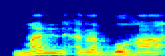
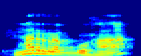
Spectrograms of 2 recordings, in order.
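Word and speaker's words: من ربها: Man Rabbuha, it could become Mar Rabbuha also. Actually, the noon will join with the ra without a gunna. So we will pronounce it as Mar Rabbuha.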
